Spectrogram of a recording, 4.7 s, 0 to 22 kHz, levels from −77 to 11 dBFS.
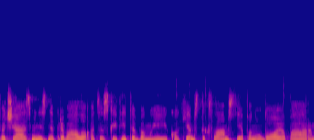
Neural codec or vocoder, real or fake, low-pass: none; real; 9.9 kHz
